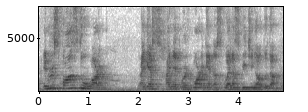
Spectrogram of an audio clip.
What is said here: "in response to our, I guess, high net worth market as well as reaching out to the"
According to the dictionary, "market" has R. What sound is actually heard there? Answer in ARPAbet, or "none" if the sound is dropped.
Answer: R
